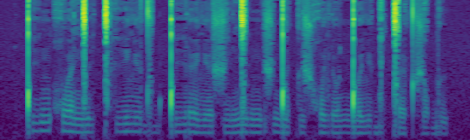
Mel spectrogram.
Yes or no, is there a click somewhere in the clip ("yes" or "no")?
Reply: yes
